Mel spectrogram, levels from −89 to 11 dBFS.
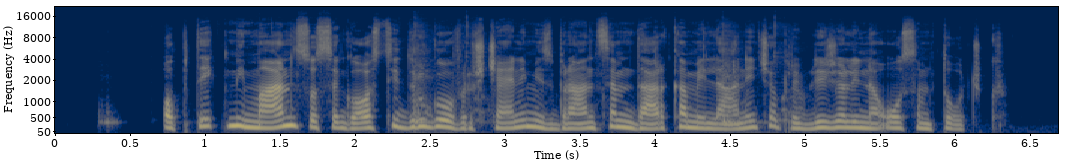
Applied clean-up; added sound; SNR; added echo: neural mask model RNNoise.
